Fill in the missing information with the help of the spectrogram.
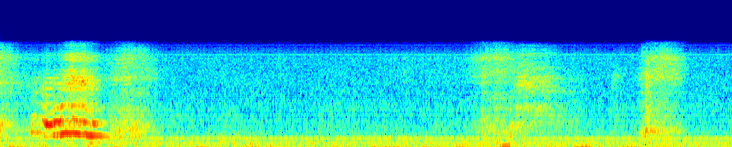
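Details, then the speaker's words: Sneeze self-induced by wiggling a bobby pin clipped in the nose: a sharp sneeze burst followed by a couple of softer sniffs and breaths in a quiet room. "And what you do is you clip it on your nose and then you wiggle it around a little bit and it makes you sneeze. But make sure you have a tissue with you because it goes everywhere."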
